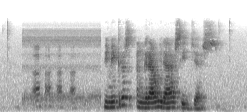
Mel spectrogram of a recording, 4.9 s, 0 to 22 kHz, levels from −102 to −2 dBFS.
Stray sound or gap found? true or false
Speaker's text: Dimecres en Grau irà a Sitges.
true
